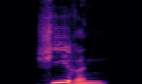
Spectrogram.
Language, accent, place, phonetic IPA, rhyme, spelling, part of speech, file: German, Germany, Berlin, [ˈʃiːʁən], -iːʁən, schieren, adjective, De-schieren.ogg
- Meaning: inflection of schier: 1. strong genitive masculine/neuter singular 2. weak/mixed genitive/dative all-gender singular 3. strong/weak/mixed accusative masculine singular 4. strong dative plural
